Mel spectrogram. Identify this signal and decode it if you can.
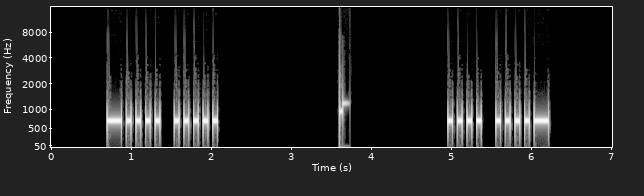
Morse code, heard as a keyed tone, about 20 wpm, 700 Hz. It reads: 6 5 H 4
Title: Two Letter-Number Combinations - 20wpm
